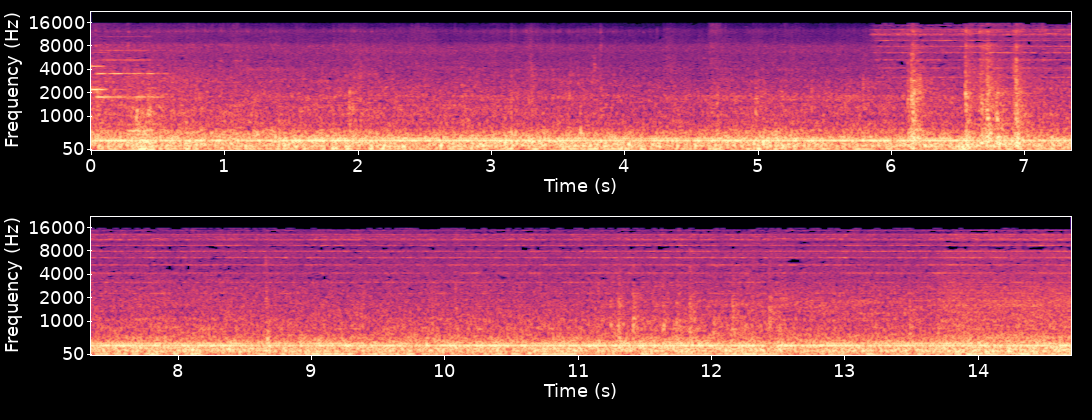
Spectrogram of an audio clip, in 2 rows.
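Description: An EMU3000 electric multiple unit standing at the platform with its doors open, its onboard equipment giving a steady hum with one low tone running through it. A couple of brief clicks come about six to seven seconds in.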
